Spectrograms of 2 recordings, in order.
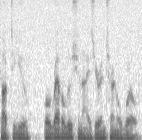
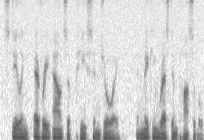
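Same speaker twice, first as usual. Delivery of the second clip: ordinary talk, nothing marked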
